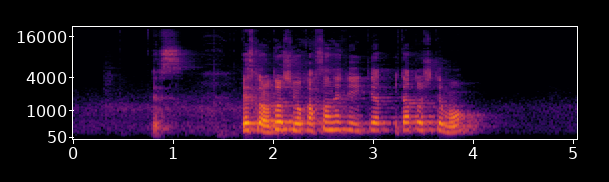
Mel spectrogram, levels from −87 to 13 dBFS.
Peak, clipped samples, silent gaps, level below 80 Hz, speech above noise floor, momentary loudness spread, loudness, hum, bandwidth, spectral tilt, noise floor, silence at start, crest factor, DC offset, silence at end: -2 dBFS; under 0.1%; none; -80 dBFS; 45 dB; 19 LU; -19 LUFS; none; 19.5 kHz; -4.5 dB/octave; -64 dBFS; 0.8 s; 20 dB; under 0.1%; 1 s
